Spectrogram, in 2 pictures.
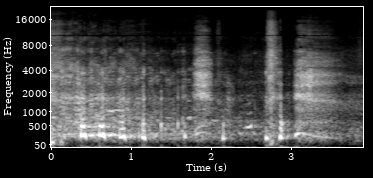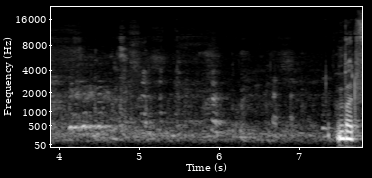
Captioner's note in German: Gelächter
